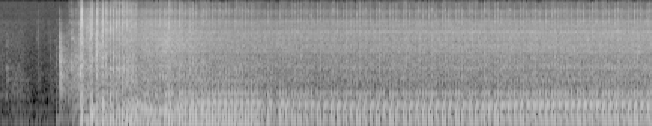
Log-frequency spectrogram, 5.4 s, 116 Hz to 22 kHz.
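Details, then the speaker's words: 1961 Harley-Davidson Sportster XLCH Ironhead barn find with knockoff S&S carb, fed by squirt bottle into carb: catches instantly, revs briefly, settles into even loping idle about four pulses a second; normal start and idle. "barn fine 1961 sportster it runs like a top it's like a dream it's perfect"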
